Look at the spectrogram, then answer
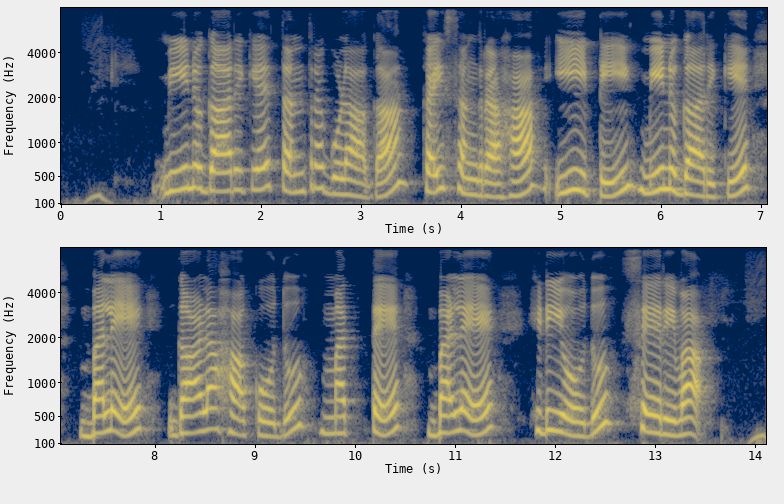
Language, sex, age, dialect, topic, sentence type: Kannada, female, 36-40, Central, agriculture, statement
